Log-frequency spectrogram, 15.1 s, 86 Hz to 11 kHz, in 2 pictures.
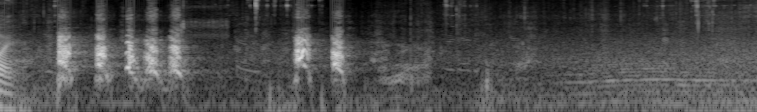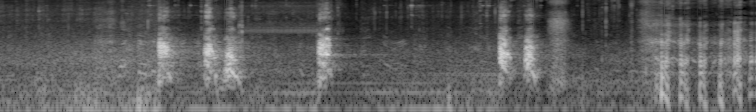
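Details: A 75-pound female German Shepherd plays with a big male Doberman and Great Dane at a dog park; bursts of rapid repeated barking come in clusters separated by quieter stretches, with people talking between.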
